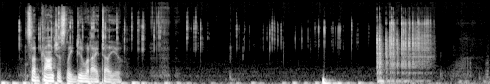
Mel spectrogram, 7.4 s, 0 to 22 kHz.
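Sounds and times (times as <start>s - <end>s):
speech: 0.4s - 2.0s
pair of dice clattering and tumbling across a hard surface: 1.6s - 6.6s.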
